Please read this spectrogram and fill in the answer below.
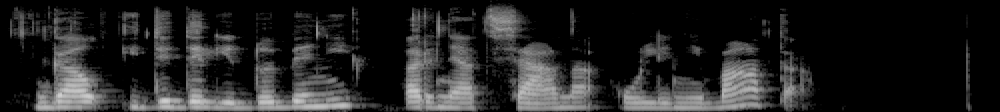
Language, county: Lithuanian, Alytus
